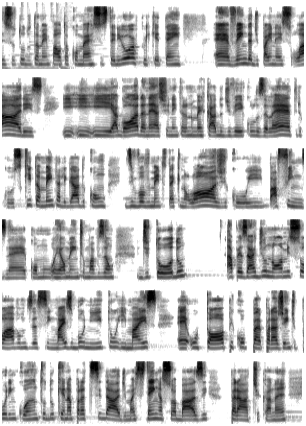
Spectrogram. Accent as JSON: {"language": "Portuguese", "country": "Brazil", "said": "como brasileiros"}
